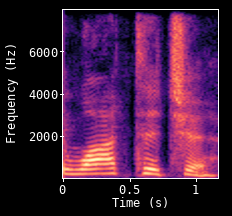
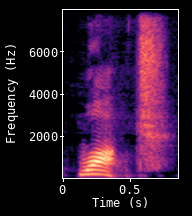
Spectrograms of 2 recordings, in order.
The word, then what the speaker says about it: watch: So you're trying to say "wa-tuh-chuh", "wa-tuh-chuh", "wa-tuh-chuh". I am... But people don't say that. Guess what? The "t" is silent. So it's, like, "watch". Hold on.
